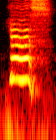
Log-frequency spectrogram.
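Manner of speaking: very high loud squeak; squeaky little yes; tiny mouse voice. Acted. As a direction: answer from hiding like a tiny mouse. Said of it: "came a muffled voice".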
